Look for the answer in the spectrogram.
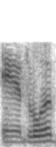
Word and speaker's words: Angelia: I am actually, you can find me on Facebook under Coach, and they're calling me Angela. That's right, but it's spelled like Angelia, A-N-G-E-L-I-A, Coach, A-N-G-E-L-I-A, on Facebook.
